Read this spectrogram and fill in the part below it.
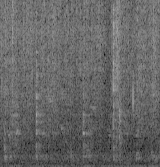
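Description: Curry leaves frying in hot oil for a peanut chutney, a soft steady sizzle with faint stirring scrapes, low in level and alone without voices.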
